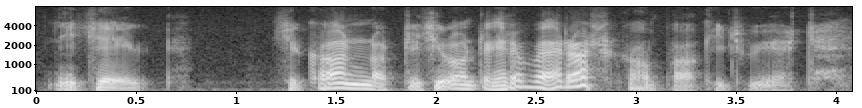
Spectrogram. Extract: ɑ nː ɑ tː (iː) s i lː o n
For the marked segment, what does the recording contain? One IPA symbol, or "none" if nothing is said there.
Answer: i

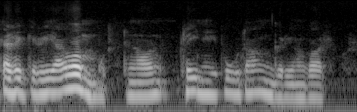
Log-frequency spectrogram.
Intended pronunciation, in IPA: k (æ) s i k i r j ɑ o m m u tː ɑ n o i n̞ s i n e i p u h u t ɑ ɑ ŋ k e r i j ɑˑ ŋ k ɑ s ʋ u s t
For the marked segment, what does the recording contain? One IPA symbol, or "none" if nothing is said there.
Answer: æ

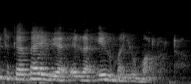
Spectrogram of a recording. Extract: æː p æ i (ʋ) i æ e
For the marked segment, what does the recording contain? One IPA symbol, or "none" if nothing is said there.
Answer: ʋ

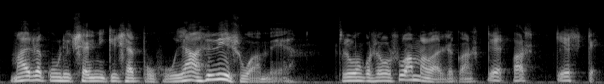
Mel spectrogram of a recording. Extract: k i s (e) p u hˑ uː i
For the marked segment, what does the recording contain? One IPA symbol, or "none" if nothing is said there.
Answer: e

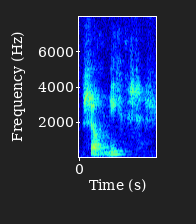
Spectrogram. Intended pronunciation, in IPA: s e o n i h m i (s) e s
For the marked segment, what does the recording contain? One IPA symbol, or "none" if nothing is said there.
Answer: s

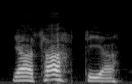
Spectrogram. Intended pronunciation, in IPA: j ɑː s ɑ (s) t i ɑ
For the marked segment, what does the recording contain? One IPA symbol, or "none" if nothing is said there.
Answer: h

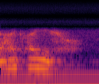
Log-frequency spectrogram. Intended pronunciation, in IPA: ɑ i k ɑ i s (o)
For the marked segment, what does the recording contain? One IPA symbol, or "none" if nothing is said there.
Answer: o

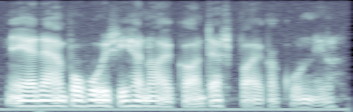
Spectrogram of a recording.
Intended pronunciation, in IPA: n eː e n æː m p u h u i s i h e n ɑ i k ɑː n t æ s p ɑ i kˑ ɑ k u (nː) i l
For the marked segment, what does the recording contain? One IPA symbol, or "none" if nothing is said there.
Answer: nː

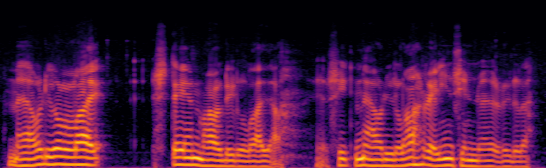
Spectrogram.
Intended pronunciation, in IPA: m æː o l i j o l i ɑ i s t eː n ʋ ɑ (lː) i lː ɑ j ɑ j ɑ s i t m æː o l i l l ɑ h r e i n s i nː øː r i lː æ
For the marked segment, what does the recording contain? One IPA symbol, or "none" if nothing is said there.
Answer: lː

